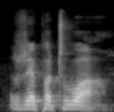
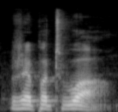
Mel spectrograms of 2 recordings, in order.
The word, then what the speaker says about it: repertoire: This is to be pronounced as repertoire. repertoire Now, what is this repertoire?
